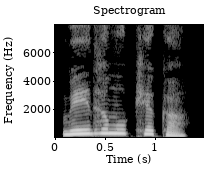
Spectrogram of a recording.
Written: ವೇಧಮುಖ್ಯಕ

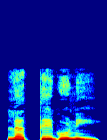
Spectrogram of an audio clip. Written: ಲತ್ತೆಗುಣಿ

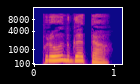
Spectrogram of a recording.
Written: ಪ್ರೋದ್ಗತ

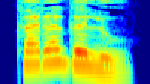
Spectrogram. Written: ಗೋರಿಕಲ್

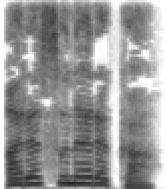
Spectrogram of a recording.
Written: ಅರಸುನರಕ

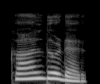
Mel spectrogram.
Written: ಕಾಲುತೊಡರು

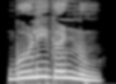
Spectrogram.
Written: ಕೀಳ್ಗಣ್ಣು

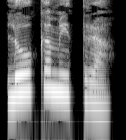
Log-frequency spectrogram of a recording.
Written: ಲೋಕಮಿತ್ರ

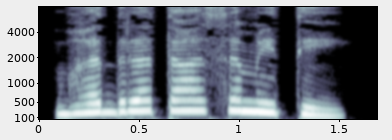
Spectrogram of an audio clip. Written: ಭದ್ರತಾಸಮಿತಿ

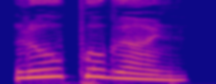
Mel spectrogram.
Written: ರೂಪುಗಾಣ್

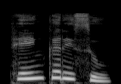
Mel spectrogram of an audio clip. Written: ಠೇಂಕರಿಸು

